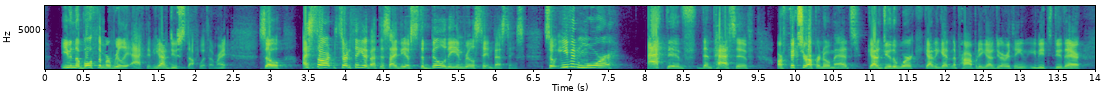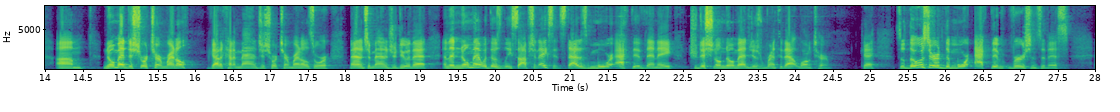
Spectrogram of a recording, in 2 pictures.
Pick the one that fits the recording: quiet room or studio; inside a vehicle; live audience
live audience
